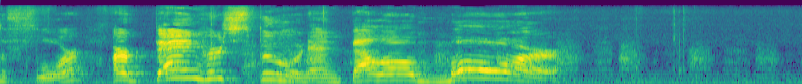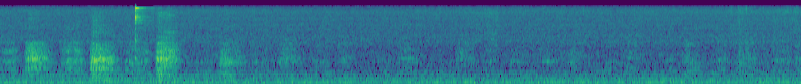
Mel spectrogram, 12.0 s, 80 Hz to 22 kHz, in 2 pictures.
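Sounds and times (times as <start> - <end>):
dog panting: 1.3 - 12.0.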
